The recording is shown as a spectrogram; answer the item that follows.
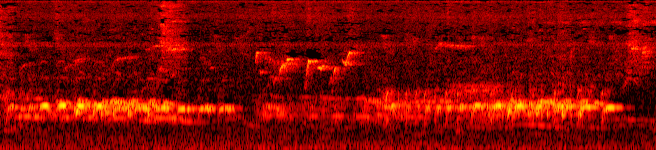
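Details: Local zebra doves answering one another as a call lure: soft, continuous bubbling trills of cooing notes, with a few higher chirps from other birds in the background.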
